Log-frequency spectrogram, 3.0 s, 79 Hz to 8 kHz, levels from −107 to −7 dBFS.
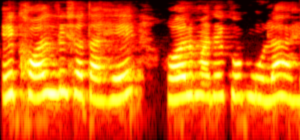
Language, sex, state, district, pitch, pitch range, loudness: Marathi, female, Goa, North and South Goa, 330 Hz, 315-345 Hz, -16 LUFS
